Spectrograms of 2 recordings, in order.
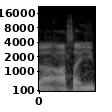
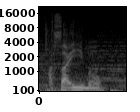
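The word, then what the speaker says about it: açaí: quick I think he's eating his assai bowl right now assai asai assai you should know what it is you're Californian yeah but I do know what it is but I'm yeah did I say it wrong IED no you got it right I say you what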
